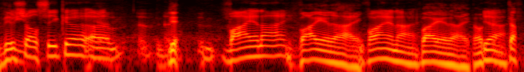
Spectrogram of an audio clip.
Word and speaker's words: Vianai: They have a deal with Vishal Sikka's company, Vinya. I think it's called Vinya. Vishal Sikka, Vianai? Vianai.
